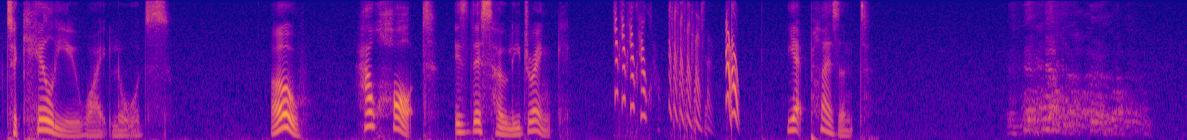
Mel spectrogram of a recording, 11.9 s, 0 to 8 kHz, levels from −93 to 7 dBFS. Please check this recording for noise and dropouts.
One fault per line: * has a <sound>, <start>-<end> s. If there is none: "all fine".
* has a chirp, 6.1-7.4 s
* has a laugh, 10.1-11.6 s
